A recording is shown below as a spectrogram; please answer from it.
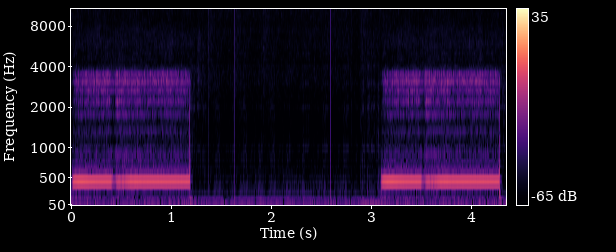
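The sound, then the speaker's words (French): Telephone ringback tone on an outgoing call: two long, steady, loud tones separated by a pause of about two seconds, with no voices. “mon rendez-vous téléphonique aujourd'hui pour Allô Parlons Jeunesse est avec Noura Keita, directrice de The Garden.”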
